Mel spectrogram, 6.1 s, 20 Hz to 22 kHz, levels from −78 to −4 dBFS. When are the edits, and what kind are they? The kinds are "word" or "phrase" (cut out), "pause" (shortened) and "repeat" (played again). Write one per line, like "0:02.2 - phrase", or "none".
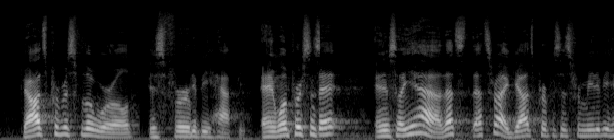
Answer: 0:01.4 - pause
0:01.9 - word
0:02.5 - pause
0:03.2 - word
